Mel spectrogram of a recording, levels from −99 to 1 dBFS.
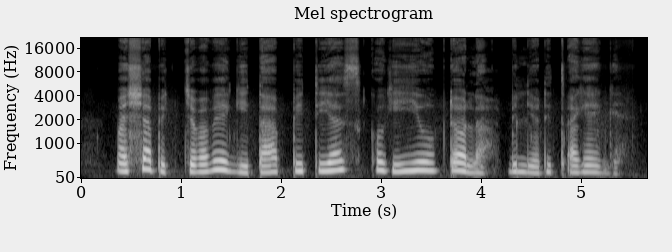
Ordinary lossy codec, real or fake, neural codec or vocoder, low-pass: none; real; none; none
